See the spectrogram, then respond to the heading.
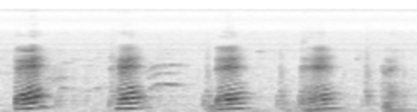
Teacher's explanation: मूर्धा भाग से बोले जाने के कारण इनको कहते हैं मूर्धन्य। मूर्धा भाग कहते हैं हमारे जो ऊपर वाले जो दांत हैं, दांतों के ऊपर हल्का सा जो खड्डा जो महसूस होता है, उस भाग को हम कहते हैं मूर्धा भाग।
